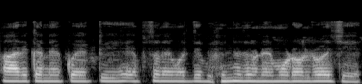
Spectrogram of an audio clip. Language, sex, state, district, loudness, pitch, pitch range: Bengali, male, Assam, Hailakandi, -19 LUFS, 150 Hz, 145-150 Hz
